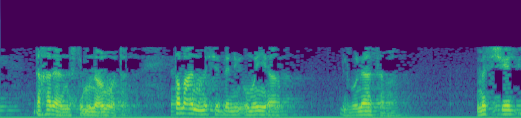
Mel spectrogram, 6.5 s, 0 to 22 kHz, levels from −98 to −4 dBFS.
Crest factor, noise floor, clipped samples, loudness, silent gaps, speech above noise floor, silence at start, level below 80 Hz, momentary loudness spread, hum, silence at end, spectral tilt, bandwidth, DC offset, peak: 22 dB; -55 dBFS; under 0.1%; -23 LUFS; none; 32 dB; 0 s; -56 dBFS; 18 LU; none; 0 s; -10.5 dB/octave; 4.4 kHz; 1%; -2 dBFS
